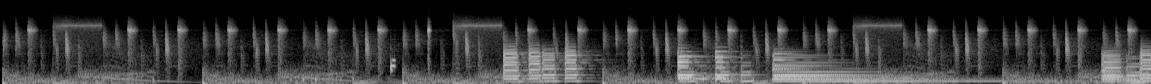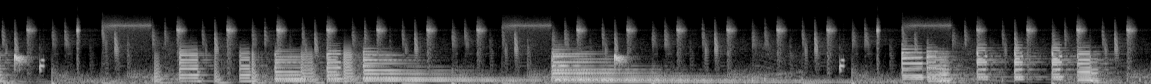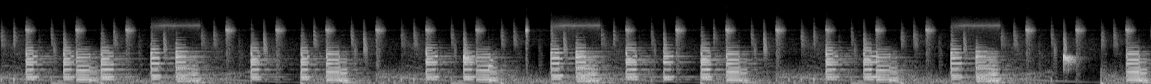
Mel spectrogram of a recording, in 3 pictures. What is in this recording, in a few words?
Cyberfunk Wurlitzer; lounge lizard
